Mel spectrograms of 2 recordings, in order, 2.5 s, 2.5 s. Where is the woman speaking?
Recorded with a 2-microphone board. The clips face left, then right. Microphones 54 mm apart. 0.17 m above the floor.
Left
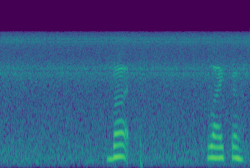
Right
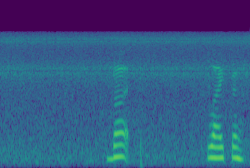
5° right (ahead or behind); by 2.5 s 20° right (ahead or behind).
